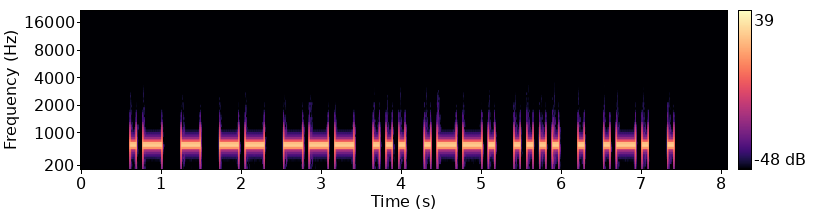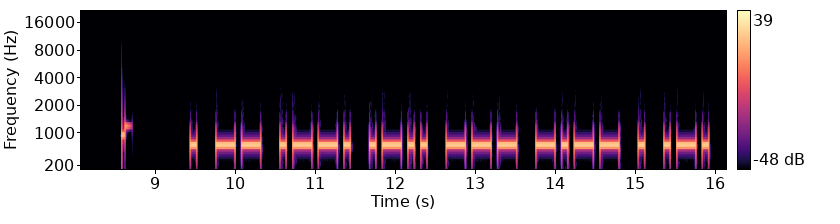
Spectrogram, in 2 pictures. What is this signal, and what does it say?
Morse code, heard as a keyed tone, about 15 wpm, 700 Hz. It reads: ATMOSPHERE EMPLOYER
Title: Sentences from Top 1600 Words - New Word Drill Alt - 15wpm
